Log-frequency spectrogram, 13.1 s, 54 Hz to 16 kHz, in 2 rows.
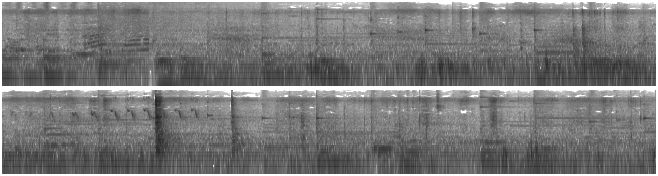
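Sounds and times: birds chirping: 5.1s - 9.3s.

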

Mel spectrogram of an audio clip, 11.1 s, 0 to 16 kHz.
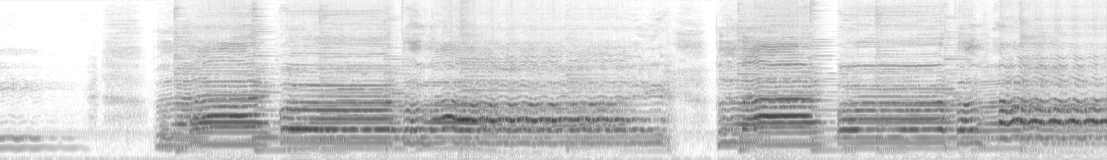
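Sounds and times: acoustic guitar playing: 0.0s - 11.0s.

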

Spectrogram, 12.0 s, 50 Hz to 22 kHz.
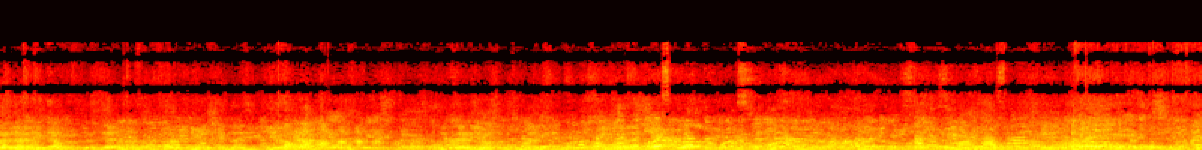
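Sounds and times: diners chattering: 0.0s - 12.0s.

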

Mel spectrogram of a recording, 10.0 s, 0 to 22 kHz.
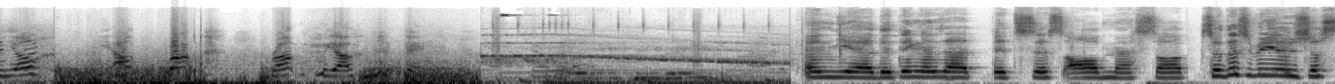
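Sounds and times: low rumble: 0.2s - 6.0s
siren gliding down: 3.6s - 6.0s.

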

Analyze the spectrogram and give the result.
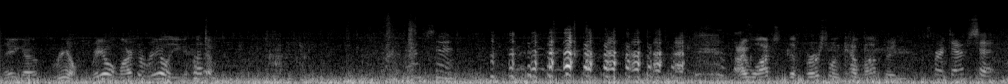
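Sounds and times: wind buffeting microphone: 0.0s - 10.0s
people laughing: 4.8s - 6.9s.

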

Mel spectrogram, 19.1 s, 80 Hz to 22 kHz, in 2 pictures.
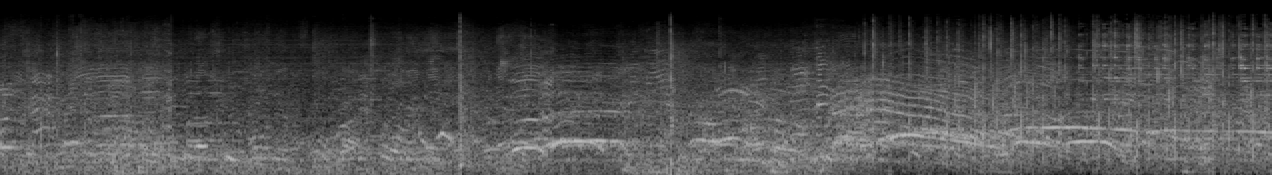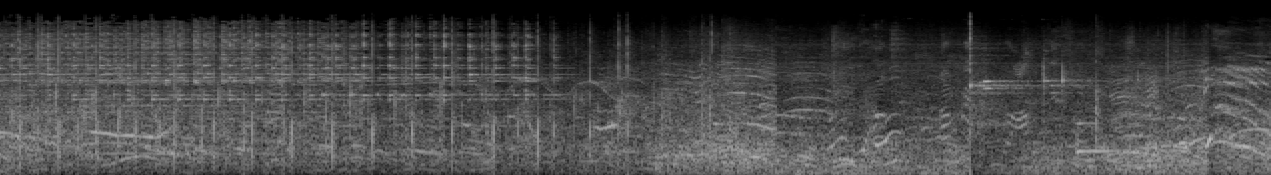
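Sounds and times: crowd cheering and yelling: 3.3s - 16.7s, 17.5s - 19.0s
scattered clapping: 6.5s - 15.0s.

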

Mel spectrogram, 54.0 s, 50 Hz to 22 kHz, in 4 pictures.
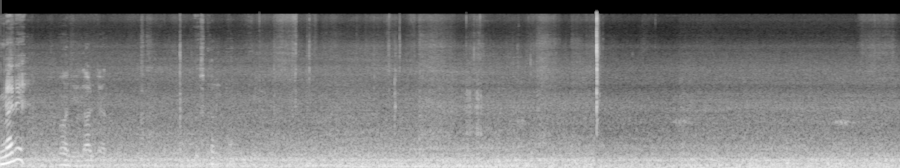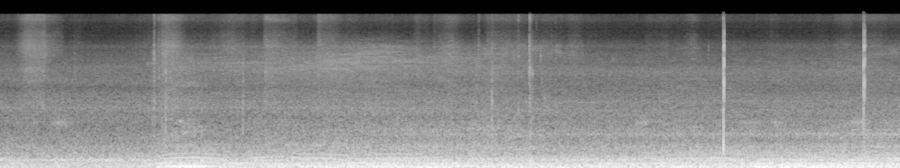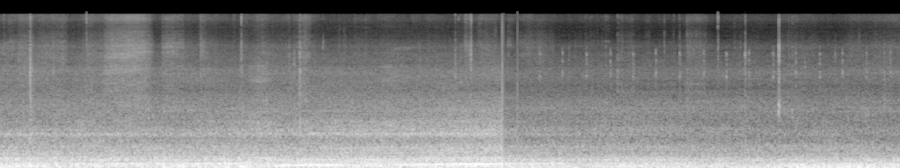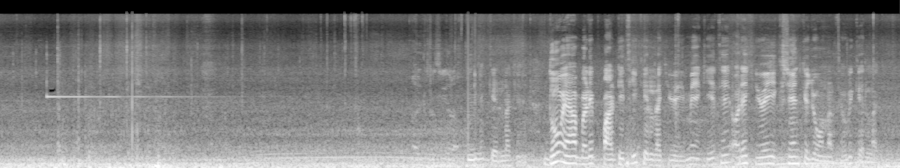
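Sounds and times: car road and engine noise: 0.0s - 54.0s.

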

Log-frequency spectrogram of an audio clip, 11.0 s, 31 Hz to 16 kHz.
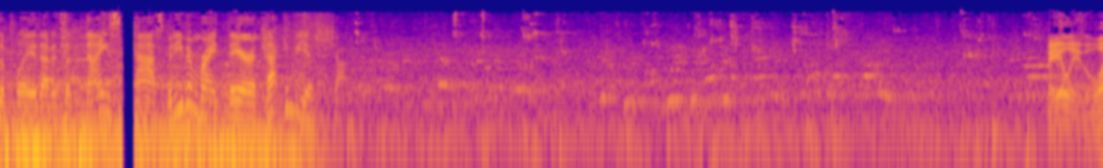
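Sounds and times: players calling out: 1.4s - 11.0s
sneakers squeaking on hardwood: 4.4s - 10.5s.

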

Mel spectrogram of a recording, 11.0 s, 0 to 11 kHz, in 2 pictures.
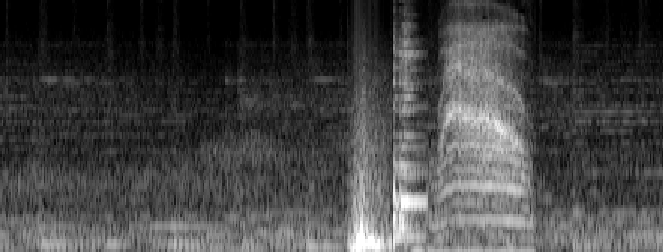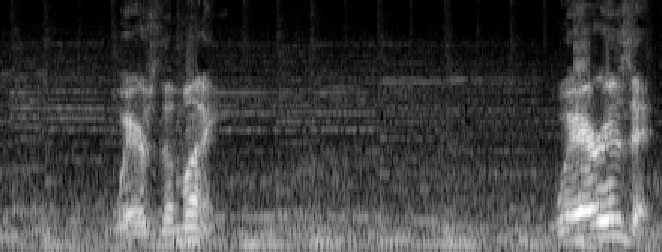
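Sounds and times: background music: 0.0s - 11.0s
sudden thump: 2.9s - 3.7s
raspy animal screech: 3.4s - 4.5s.

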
